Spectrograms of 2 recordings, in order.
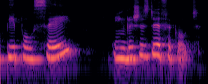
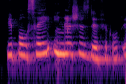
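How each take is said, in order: First: Slow, careful teacher read. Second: Said in the usual way. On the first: Shown as a demonstration. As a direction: spell it out slowly for learners. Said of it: "Inglês é difícil é ler a mensagem". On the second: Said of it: "Vamos ver um outro exemplo".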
